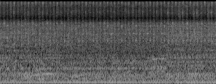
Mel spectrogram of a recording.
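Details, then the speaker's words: VW Saveiro after belt noise repair, with power steering, alternator and A/C belts and belt cover reinstalled: steady, even idle with smooth hum, no knocks, ticks or chirps; engine sounds normal. "funcionar agora para ver o barulho ficou filé partida e vai a rodando sem por cento normal"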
